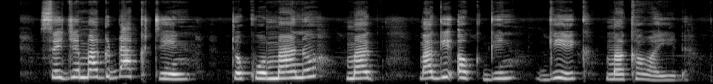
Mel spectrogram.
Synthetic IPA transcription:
sɪd͡ʒemaɡdaktɪn | tɔkwomanɔ | maɡɪʔɔkɡɪn | ɡɪkmakawaɪda

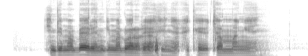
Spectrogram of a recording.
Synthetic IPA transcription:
kʰindemabɛɾɛnɡɪmadwaɾɔɾɛ̰a̰hɪɲaʔɛkʰɛjɔt͡ʃamːaŋɛɲ

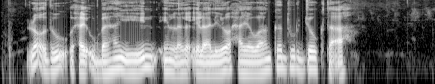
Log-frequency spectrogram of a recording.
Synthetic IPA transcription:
lɔʔðʊwɑħɑjʔʊbaːɦɐnjɪhiːnɪnlɐɣɐʔɪlaːlɪjɔħɑjɐwaːŋkʰɐd̪uːrt͡ʃɔːɡt̪ʰɐ̰ʔɐ̰h

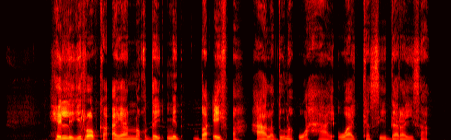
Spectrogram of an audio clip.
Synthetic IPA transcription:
ħɪlːɪɣiːrɔːb̚kʰɐ̰ʔɐjaːnɔqd̪ɛjmɪd̪ | d̪ˤɑʕiːfɐh | ħɑːlɐd̪ʊnɐwɑħɑwɑjkʰɐsiːd̪ɐɾɐjsaː

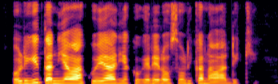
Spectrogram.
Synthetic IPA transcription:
oɾiɣitaniawakwejaɾiakoɣɛɾɛɾaosɔɾikanawadeki̥

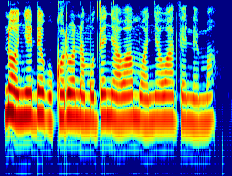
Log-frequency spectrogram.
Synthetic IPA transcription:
nɔɲɛdɛɣokɔɾwɔnamoðɛɲawamwaɲawaðɛnɛma

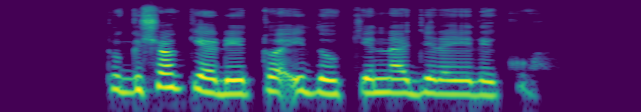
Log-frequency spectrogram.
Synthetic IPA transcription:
toɡeɕɔkeaɾetwaʔiðokienad͡ʑeɾaeɾekɔ

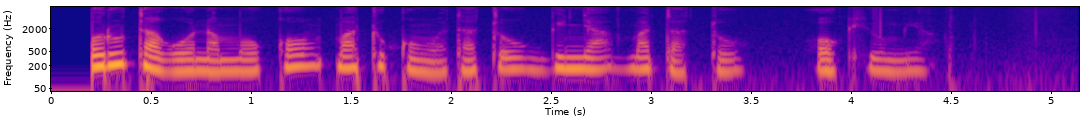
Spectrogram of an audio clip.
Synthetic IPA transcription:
oɾutaɡɔnamɔkɔmatukomatatoɡɪɲamatato | ɔkʰjomja

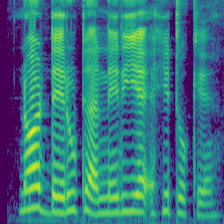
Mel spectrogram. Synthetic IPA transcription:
nɔdeɾutaneɾjehitoke

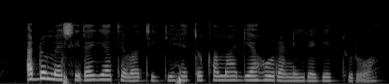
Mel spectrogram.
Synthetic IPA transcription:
adomɛʃiɾaɣiatɛmatiɡeɦetokamaɡeaɦoɾaneiɾɛɣetuɾo̰a

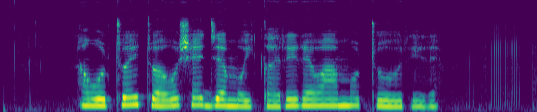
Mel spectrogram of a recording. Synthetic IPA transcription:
naɣotuaitwaɣoʃaɟamoikaɾiɾewamotuːɾiɾe

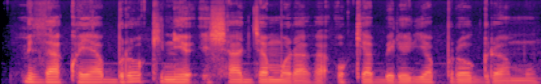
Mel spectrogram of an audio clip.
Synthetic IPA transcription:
miðakɔjabuɾɔkinejɔʔeʃad͡ʑamoɾaɣa̰ʔokjabeɾeɾiapɾɔɡɾamu

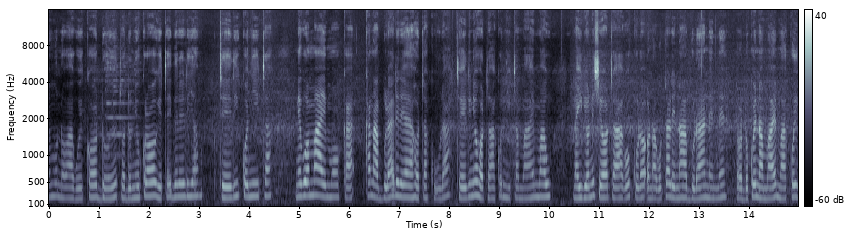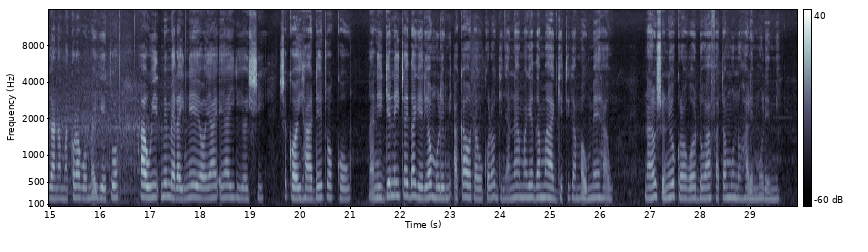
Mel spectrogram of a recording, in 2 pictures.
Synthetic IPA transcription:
monɔwaɣwekɔdojotɔːndoneokoɾaɣoɣetaiðeɾeɾia | tɛɾikoɲita | neɣwɔmaemɔka | kanabuɾaɾeɾeajaɦɔtakuɾatɛɾineohɔtakoɲitamaemau | naiɾiɔneʃehɔtaɣokoɾɔʔɔnaɣotaɾenabuɾaːnɛnɛtɔːdokwenamaemakoiɣanamakɔɾaɣwɔmaiɣetwɔhaumemɛɾainejɔjaiɾiɔiʃi | ʃekɔiɦadetwɔkou | naniːɡeneitaiðaɣeɾeɔmoɾemiʔakaɔtaɣokɔɾɔɡiɲanaamaɣɛðamaɡetiɣama̰umɛɦa̰u | naoʃiɔneokɔɾaɣɔdowafatamonɔɦaɾemoɾemi

